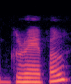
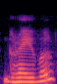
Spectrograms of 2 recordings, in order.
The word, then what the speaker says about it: gravel: Pebble yeah and and the reason it's not grave is because the L at the end is not a magicky like grave it's just another thing gravel okay and um this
